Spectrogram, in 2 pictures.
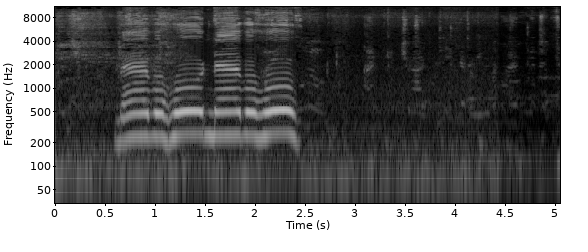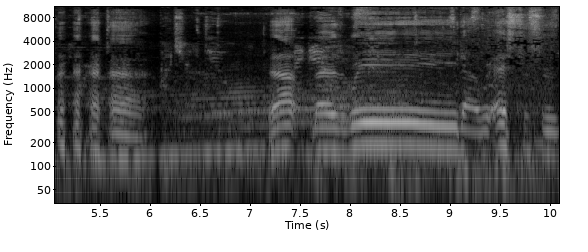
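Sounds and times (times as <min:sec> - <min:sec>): faint voices: 0:00.0 - 0:10.0
road traffic rumble: 0:00.0 - 0:10.0.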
